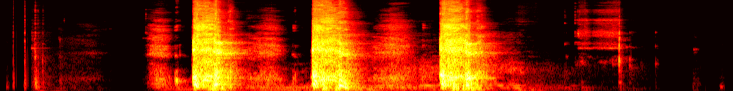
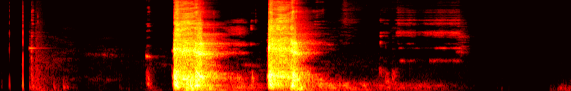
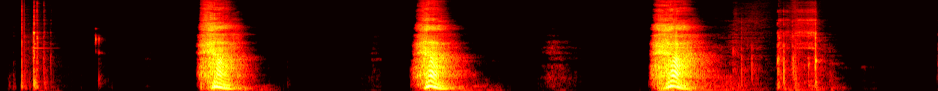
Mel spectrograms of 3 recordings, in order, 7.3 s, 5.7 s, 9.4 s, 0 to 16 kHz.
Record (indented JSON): {
  "three_cough_length": "7.3 s",
  "three_cough_amplitude": 29810,
  "three_cough_signal_mean_std_ratio": 0.33,
  "cough_length": "5.7 s",
  "cough_amplitude": 29476,
  "cough_signal_mean_std_ratio": 0.28,
  "exhalation_length": "9.4 s",
  "exhalation_amplitude": 29422,
  "exhalation_signal_mean_std_ratio": 0.23,
  "survey_phase": "alpha (2021-03-01 to 2021-08-12)",
  "age": "45-64",
  "gender": "Male",
  "wearing_mask": "No",
  "symptom_none": true,
  "smoker_status": "Never smoked",
  "respiratory_condition_asthma": false,
  "respiratory_condition_other": false,
  "recruitment_source": "REACT",
  "submission_delay": "2 days",
  "covid_test_result": "Negative",
  "covid_test_method": "RT-qPCR"
}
